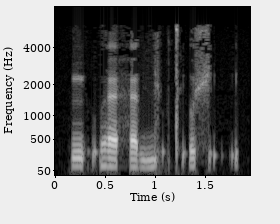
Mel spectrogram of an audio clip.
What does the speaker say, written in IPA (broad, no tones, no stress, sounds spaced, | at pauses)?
mʲ ṵ ɦ ɛ h ɛ d bʲ ṵ tʼ ḭ u̯ ʃ ḭ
